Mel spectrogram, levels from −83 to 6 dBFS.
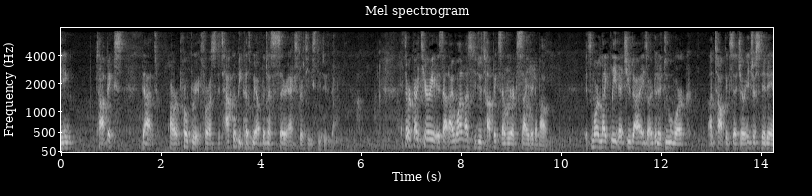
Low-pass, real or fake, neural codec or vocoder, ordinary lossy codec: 7.2 kHz; fake; codec, 16 kHz, 8 kbps, FunCodec, trained on LibriTTS, 25 frames a second; MP3, 48 kbps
